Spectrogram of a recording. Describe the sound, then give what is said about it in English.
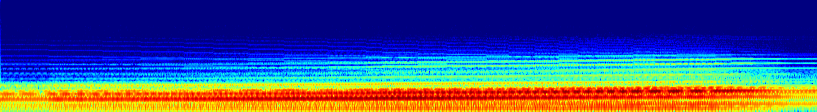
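Low-speed pedestrian warning sound from a Jaguar I-Pace electric car: a steady, synthetic, harmonic humming drone that holds evenly for several seconds before fading at the end, with no talking. “And now Jaguar is detailing the noise that will be generated by the I-Pace.”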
